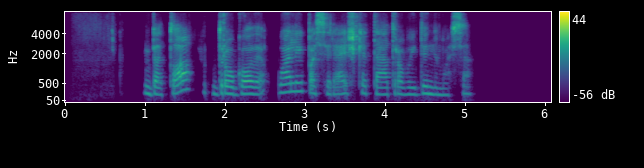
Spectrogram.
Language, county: Lithuanian, Kaunas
